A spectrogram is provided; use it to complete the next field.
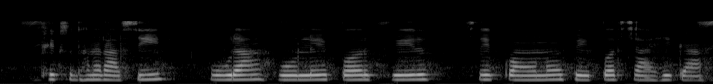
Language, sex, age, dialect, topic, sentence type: Bhojpuri, female, 25-30, Western, banking, question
